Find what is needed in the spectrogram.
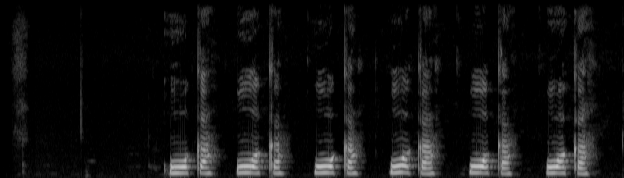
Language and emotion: Russian, neutral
